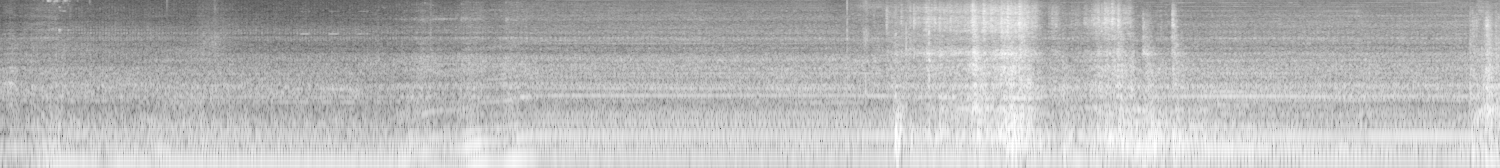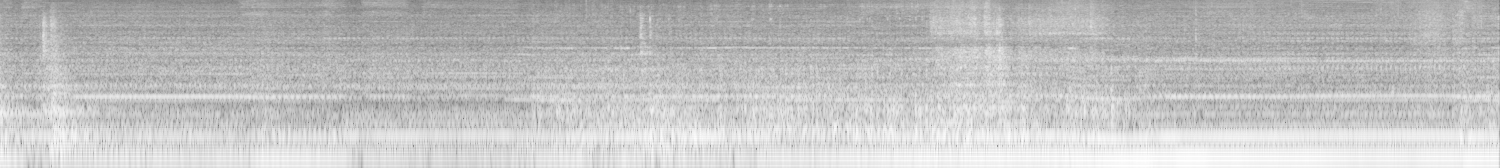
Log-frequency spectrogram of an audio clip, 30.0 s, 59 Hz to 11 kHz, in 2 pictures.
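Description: Bobcat T300 compact track loader's diesel engine running. It is throttled up about four or five seconds in, then holds a steady higher speed while the loader works its bucket and drives on its tracks. A few brief louder bursts of noise come partway through.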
